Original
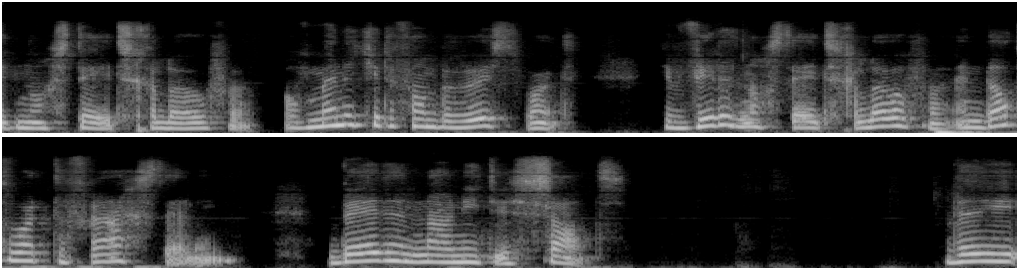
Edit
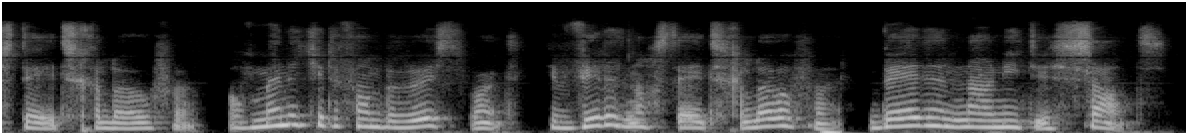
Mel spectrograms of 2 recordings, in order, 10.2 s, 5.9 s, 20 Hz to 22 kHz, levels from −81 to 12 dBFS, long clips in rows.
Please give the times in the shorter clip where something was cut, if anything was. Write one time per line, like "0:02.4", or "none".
0:02.7
0:04.2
